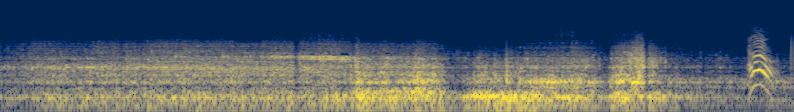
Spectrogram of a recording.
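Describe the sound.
Boat motors running: a continuous low, droning rumble with steady tonal bands that holds throughout, with brief dips and swells in level.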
